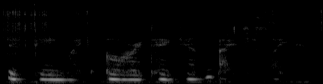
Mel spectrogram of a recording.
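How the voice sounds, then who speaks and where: A woman speaks in a soft-spoken way. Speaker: ASMR creator. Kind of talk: casual talk to camera. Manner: soft-spoken, rambling.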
